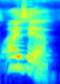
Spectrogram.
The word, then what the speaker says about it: Isaiah: Isaiah diyen de var. Isaiah da diyen var. Isaiah doğrusu yani. Herkes öyle diyor.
